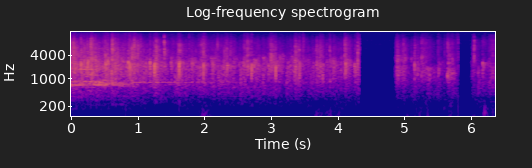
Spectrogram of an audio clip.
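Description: A church congregation claps and cheers in praise of the Lord, with loud, dense applause that briefly drops out twice before picking up again.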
